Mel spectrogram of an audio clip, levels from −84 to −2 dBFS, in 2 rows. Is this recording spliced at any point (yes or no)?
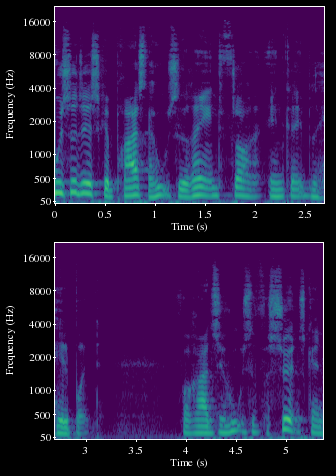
yes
